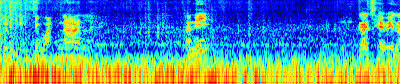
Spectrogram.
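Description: Steady low rumble of a tour coach's engine and road noise, heard from inside the cabin while the coach drives along the highway, with short bits of a voice in the first second and again about two seconds in.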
